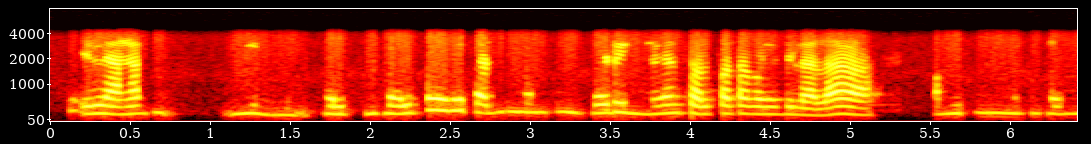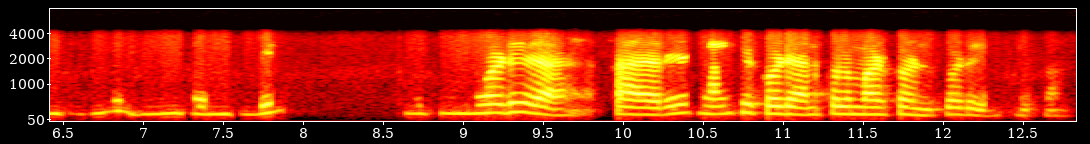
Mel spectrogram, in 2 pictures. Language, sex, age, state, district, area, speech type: Kannada, female, 45-60, Karnataka, Bellary, rural, conversation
